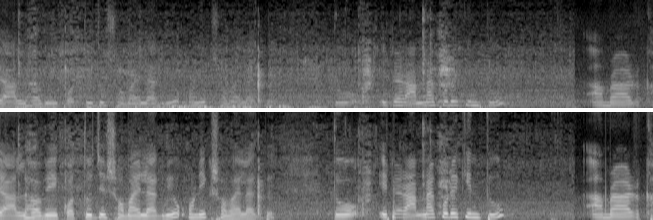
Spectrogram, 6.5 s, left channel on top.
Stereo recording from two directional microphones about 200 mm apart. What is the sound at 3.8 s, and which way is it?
Speech, 40° right (ahead or behind).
